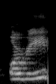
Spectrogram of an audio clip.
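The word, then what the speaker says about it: Auret: Orit is actually a very popular name in Israel. So it's an Israeli name. And it's usually spelled O-R-I-T. And my parents just wanted to do something different and spell it A-U-R-E-T. A lot of people think it's French, like Ore or something.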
